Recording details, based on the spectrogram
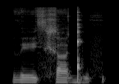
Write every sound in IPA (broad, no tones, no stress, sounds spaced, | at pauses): ð eː sʲ x a ɡ͡ǃ u f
